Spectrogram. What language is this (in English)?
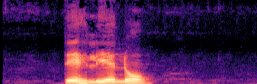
Persian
